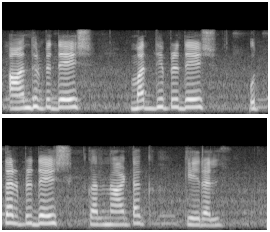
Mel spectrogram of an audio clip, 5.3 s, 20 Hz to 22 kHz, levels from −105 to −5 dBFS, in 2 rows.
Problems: constant background noise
